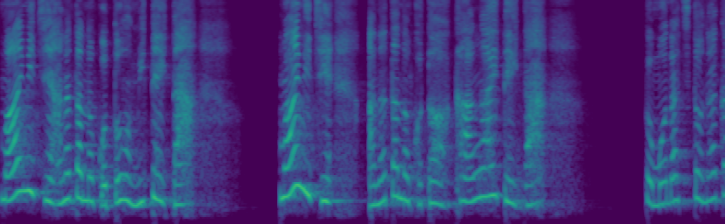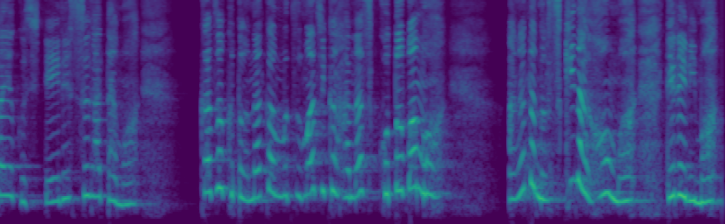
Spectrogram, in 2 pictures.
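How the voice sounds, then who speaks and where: Very high-voiced obsessive lovestruck girl. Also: normal speed. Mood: obsessive adoration. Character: obsessively lovestruck young woman, possessive, sweetly menacing captor. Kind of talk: Japanese anime-style voice drama acting.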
